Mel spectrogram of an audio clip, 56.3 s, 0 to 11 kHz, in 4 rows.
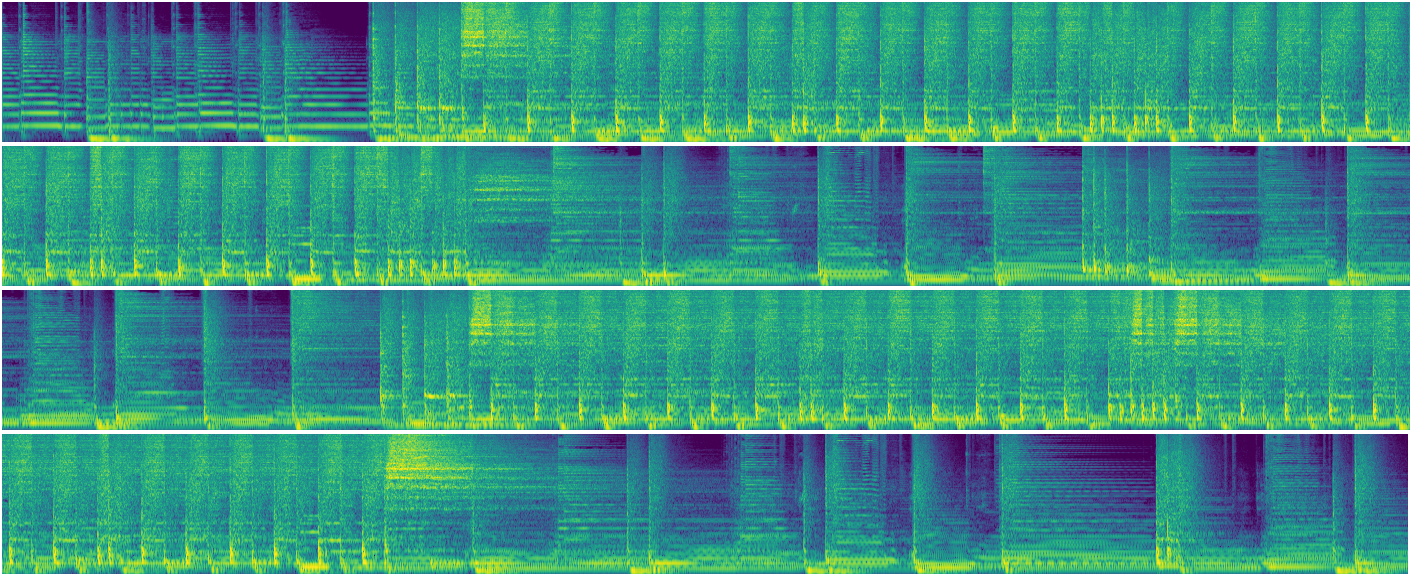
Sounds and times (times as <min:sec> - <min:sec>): Music: 0:00.0 - 0:56.3.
